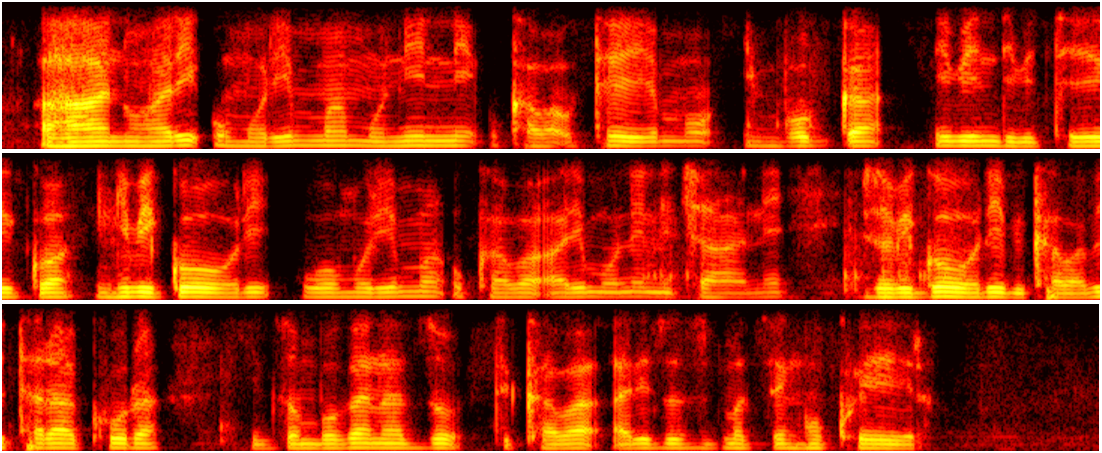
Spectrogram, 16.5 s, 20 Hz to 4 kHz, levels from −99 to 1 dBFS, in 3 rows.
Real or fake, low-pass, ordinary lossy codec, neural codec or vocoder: real; 3.6 kHz; Opus, 16 kbps; none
